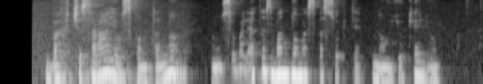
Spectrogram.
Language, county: Lithuanian, Alytus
